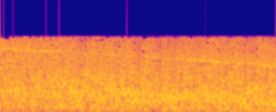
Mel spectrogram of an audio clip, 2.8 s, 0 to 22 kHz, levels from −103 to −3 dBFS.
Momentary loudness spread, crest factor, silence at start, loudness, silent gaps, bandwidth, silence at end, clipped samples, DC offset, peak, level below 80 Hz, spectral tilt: 1 LU; 8 dB; 0 s; -8 LUFS; none; 6 kHz; 0 s; under 0.1%; under 0.1%; 0 dBFS; -30 dBFS; -1.5 dB/octave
